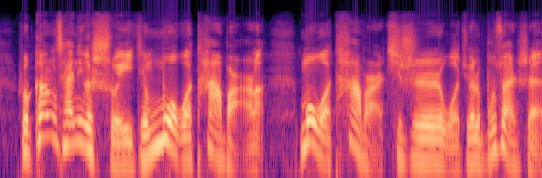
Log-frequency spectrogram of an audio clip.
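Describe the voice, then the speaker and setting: A man speaks at a very fast pace in an animated tone, his pitch swinging very widely. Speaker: radio host, car show. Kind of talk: live radio call-in chat. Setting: radio studio. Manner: animated, humorous, fast talker.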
